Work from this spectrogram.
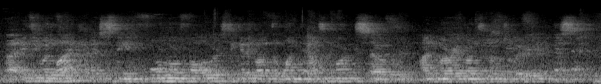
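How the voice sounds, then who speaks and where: A man with a Hong Kong accent hosting a conference, hesitant with many fillers and self-deprecating jokes. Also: medium pitch. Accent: Hong Kong English. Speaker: conference host. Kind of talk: emcee introductions with jokes. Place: conference hall. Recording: echoey hall, distant mic, noise.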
